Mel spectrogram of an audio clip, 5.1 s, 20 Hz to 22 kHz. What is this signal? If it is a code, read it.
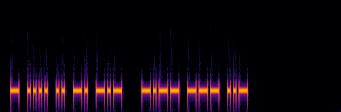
Morse code, heard as a keyed tone, about 34 wpm, 700 Hz. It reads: THINK YOU
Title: Speed-Racing - Sets of 4 Words 28wpm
